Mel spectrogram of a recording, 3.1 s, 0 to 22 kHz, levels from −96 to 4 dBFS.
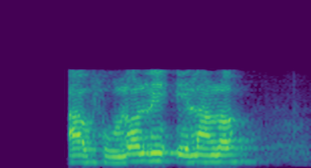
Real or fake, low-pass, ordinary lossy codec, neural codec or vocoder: fake; 7.2 kHz; AAC, 16 kbps; codec, 16 kHz, 4 kbps, FreqCodec, larger model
